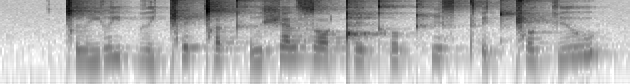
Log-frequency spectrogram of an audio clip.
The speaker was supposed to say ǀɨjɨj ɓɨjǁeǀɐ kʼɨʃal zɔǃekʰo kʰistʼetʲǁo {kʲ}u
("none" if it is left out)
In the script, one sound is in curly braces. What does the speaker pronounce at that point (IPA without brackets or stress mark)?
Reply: kʲ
